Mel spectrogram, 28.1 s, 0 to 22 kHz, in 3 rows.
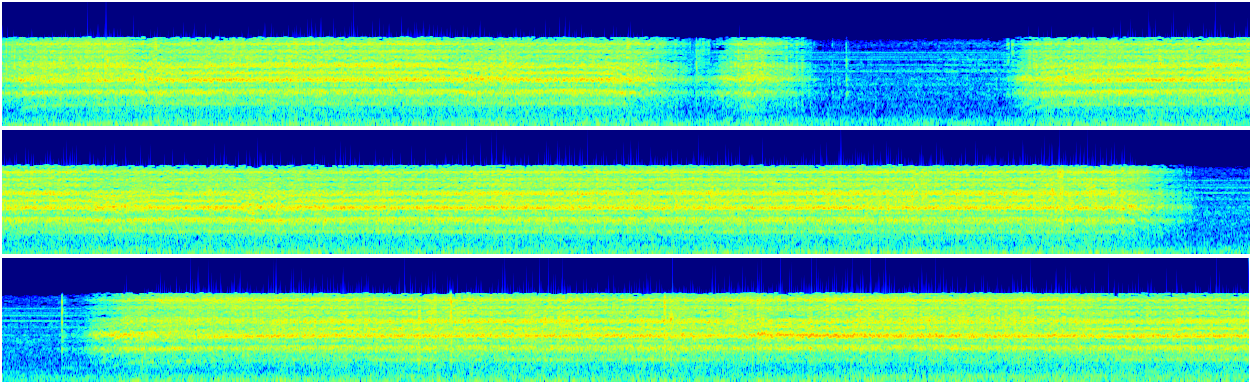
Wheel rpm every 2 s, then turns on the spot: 130, 160, 80, 20, 150, 160, 160, 160, 150, 30, 150, 160, 160, 160.
none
